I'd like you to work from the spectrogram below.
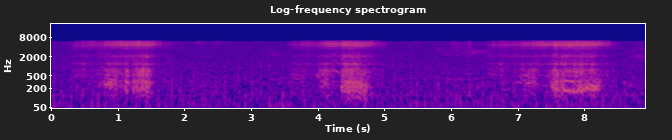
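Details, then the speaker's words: Heavy snoring in a sleeping adult man: three loud, harsh rattling snores on inhalation, roughly 19 per minute, separated by quieter exhalations. "Do you hear that? That's him snoring. I can't go to sleep unless this guy, like, I can't sleep unless this guy is, like, in another house."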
